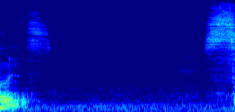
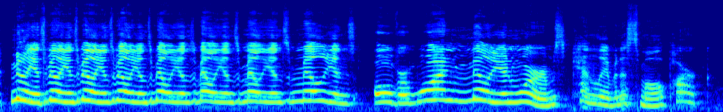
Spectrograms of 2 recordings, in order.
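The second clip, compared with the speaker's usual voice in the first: high, loud chant of millions; excited counting; 7 semitones higher, 4 dB louder than usual. Acted. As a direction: rattle off millions with glee.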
